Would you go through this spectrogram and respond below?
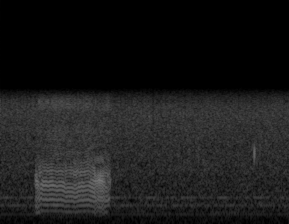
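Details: Sleeping female pet dog snoring: a single buzzy, harmonic-rich rasping breath lasting about one second, rising slightly in loudness at its end, then quiet room hiss with a faint click.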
